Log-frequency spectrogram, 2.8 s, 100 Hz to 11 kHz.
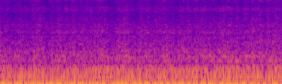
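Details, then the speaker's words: Charger (Jezebel) V8 at first fire after final assembly, up to temperature, exhaust reconnected: a deep, steady low rumble with an even lope and no ticking or knocking, seemingly louder than before; normal healthy idle. "it's good to hear this thing rumbling again i think louder and i remember being with the open zoomies yeah it sounds good"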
